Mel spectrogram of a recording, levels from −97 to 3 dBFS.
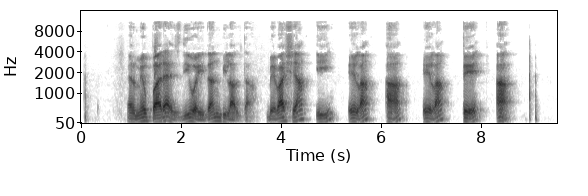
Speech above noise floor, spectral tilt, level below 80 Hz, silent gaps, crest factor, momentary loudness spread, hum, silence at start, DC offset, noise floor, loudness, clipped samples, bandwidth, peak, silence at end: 51 dB; -5 dB/octave; -64 dBFS; none; 20 dB; 17 LU; none; 0.05 s; under 0.1%; -72 dBFS; -21 LUFS; under 0.1%; 11.5 kHz; -2 dBFS; 0.45 s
